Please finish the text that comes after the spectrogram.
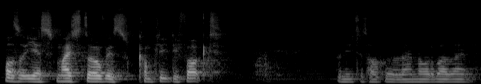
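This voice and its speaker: A man's voice: mid-range voice, flat delivery, fairly quick, darkish tone. A man from Denmark chatting casually and rambling, swearing now and then, as he cooks on a livestream in his home kitchen. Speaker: livestreamer cooking. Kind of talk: casual chat while cooking. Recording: echoey room with faint noise.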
